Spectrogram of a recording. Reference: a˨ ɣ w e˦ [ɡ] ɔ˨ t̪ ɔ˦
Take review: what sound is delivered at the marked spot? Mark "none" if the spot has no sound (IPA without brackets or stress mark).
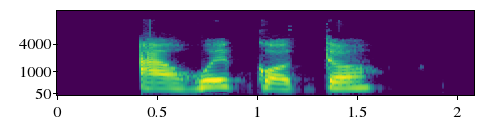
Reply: k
